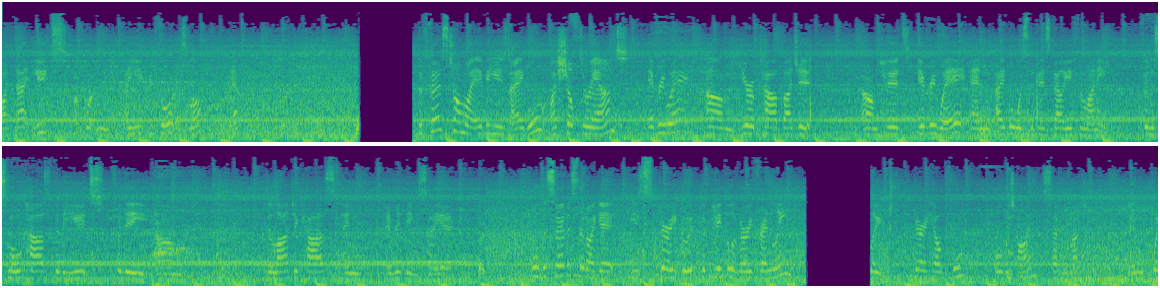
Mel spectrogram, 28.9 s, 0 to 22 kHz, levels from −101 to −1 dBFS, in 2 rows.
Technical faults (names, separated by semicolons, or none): stream reconnect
